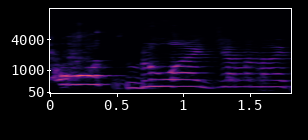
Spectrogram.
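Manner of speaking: high, loud, delighted hello to a viewer; light up as you spot a viewer's gifts; excited greeting. Real, not acted. Host calls out to a gift-giving viewer, excited.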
